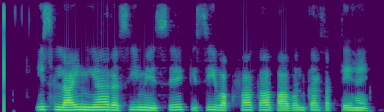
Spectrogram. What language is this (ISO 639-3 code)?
urd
